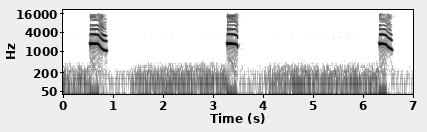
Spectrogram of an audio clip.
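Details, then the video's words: A deer calls three times, sharp whistled squeals sliding downward, each under half a second, separated by gaps of nearly three seconds filled with faint low background noise. "Deer Calling Sound"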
